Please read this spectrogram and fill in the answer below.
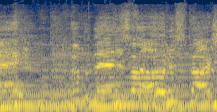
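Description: Acoustic folk-punk music: strummed acoustic guitars with a wavering melody line over them.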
